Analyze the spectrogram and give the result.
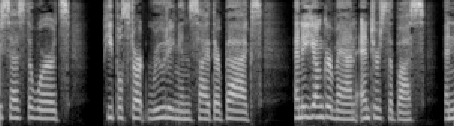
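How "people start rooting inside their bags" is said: ordinary delivery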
